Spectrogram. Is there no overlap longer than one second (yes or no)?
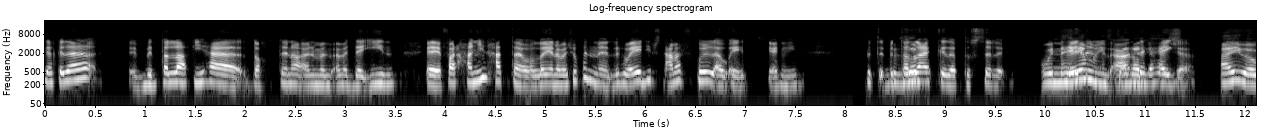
no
